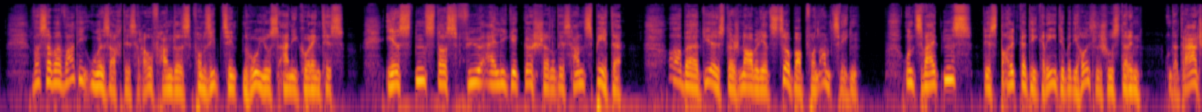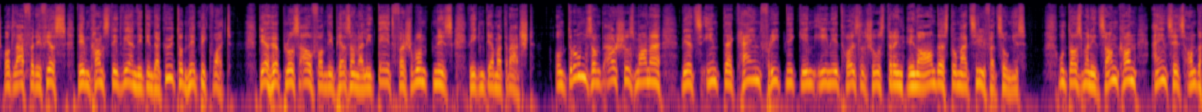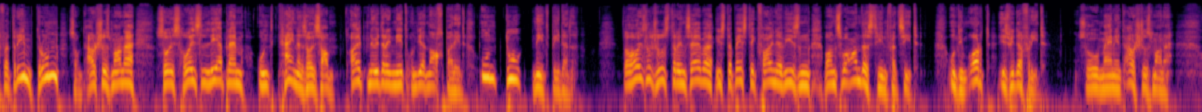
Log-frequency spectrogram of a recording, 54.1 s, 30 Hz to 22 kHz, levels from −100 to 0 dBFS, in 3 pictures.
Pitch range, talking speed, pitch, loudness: 130-175 Hz, 155 wpm, 155 Hz, -26 LUFS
